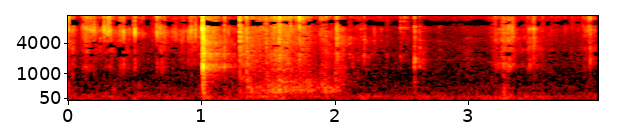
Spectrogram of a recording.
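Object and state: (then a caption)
Bar soap shaved with a blade. A utility knife blade scrapes and shaves the surface of a solid orange and white striped bar of soap held in the palm. It makes quiet, bright scratching and crinkly rasps, with a sharp click near the one-second mark, followed by a longer, fuller shaving stroke and then softer, intermittent scrapes.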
